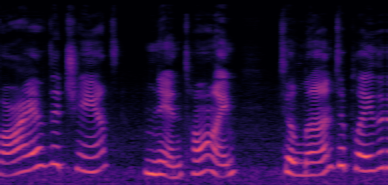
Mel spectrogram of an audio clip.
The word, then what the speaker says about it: tai chi: Spelling, it's pronounced ti with a long i.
